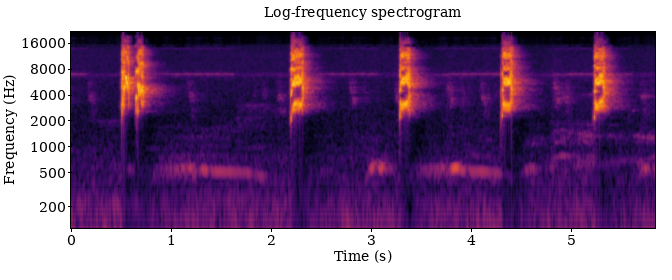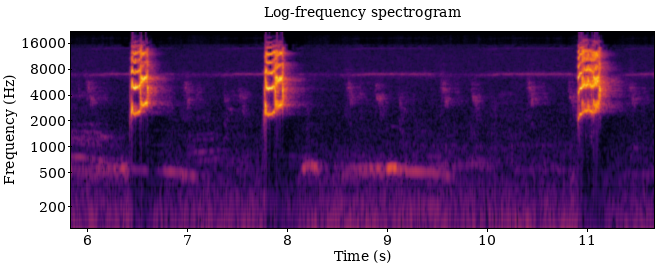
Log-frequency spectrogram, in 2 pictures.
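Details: Lovebird calling in the morning as a lure, its 'ngekek' chatter said to be long: sharp, scratchy high chirps at uneven intervals of one to three seconds, with faint falling whistles from other birds between them.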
